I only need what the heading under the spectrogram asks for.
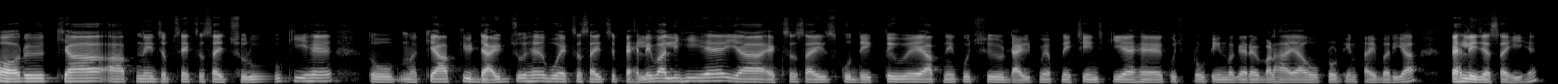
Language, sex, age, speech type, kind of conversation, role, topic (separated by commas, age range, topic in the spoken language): Hindi, male, 40-44, conversation, advice, advisor, वर्कआउट के बाद आपको बार-बार चोट या मांसपेशियों में खिंचाव क्यों हो जाता है?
